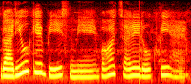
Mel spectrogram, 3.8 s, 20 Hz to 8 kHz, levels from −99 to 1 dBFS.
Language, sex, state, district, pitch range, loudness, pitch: Hindi, female, Assam, Kamrup Metropolitan, 200-245 Hz, -16 LUFS, 215 Hz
